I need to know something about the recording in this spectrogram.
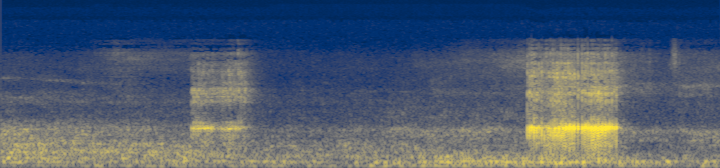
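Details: Snoring in a sleeping dog: two rasping, fluttering snores, the second louder and longer, over steady room hum.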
